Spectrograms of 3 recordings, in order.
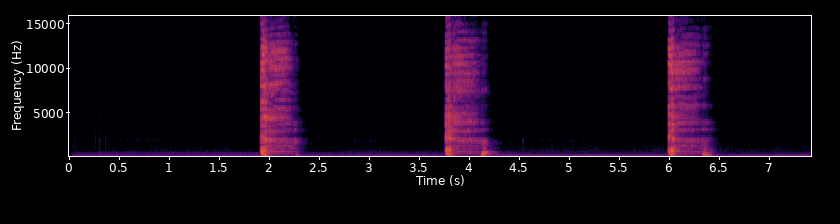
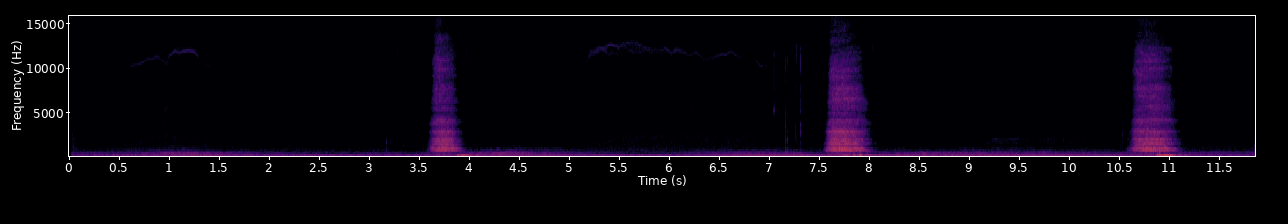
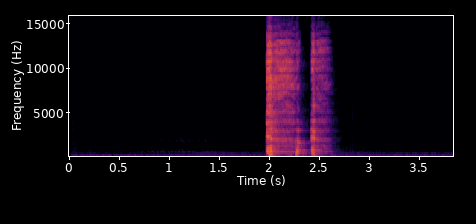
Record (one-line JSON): {"three_cough_length": "7.4 s", "three_cough_amplitude": 7695, "three_cough_signal_mean_std_ratio": 0.31, "exhalation_length": "11.9 s", "exhalation_amplitude": 1109, "exhalation_signal_mean_std_ratio": 0.61, "cough_length": "3.8 s", "cough_amplitude": 11533, "cough_signal_mean_std_ratio": 0.25, "survey_phase": "beta (2021-08-13 to 2022-03-07)", "age": "18-44", "gender": "Female", "wearing_mask": "No", "symptom_cough_any": true, "symptom_runny_or_blocked_nose": true, "symptom_shortness_of_breath": true, "symptom_fatigue": true, "symptom_fever_high_temperature": true, "symptom_headache": true, "symptom_change_to_sense_of_smell_or_taste": true, "symptom_loss_of_taste": true, "symptom_onset": "2 days", "smoker_status": "Ex-smoker", "respiratory_condition_asthma": false, "respiratory_condition_other": false, "recruitment_source": "Test and Trace", "submission_delay": "1 day", "covid_test_result": "Positive", "covid_test_method": "RT-qPCR", "covid_ct_value": 15.8, "covid_ct_gene": "ORF1ab gene", "covid_ct_mean": 16.2, "covid_viral_load": "4900000 copies/ml", "covid_viral_load_category": "High viral load (>1M copies/ml)"}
